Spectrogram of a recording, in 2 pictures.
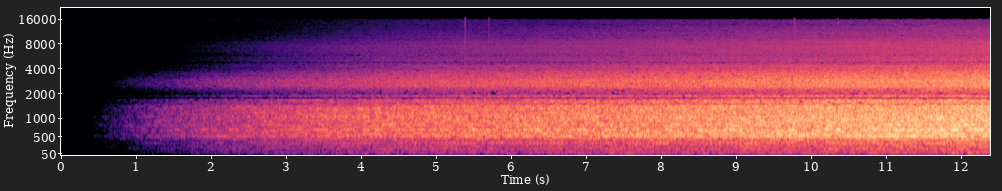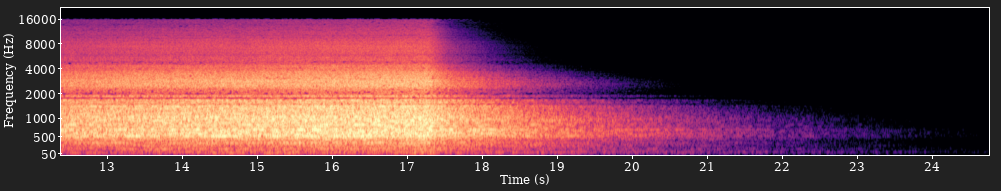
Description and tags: Dissonant Choir Rise 002
Dissonant Choir Rise Sound Effect. Created by layering different choir samples and adding both extensive delay and reverb effects.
